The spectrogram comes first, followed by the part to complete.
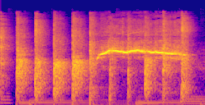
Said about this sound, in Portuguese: Vou aplaudir de longe, ó.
